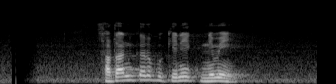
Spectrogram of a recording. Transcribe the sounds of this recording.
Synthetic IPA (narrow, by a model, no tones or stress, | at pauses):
saʈ̪ankəɾpukenekneme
